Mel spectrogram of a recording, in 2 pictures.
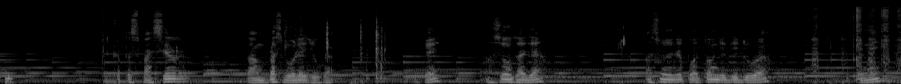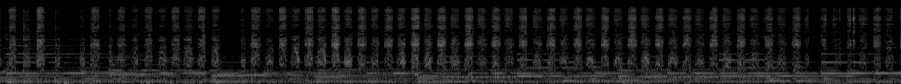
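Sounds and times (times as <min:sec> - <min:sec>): saw rasping through wood: 0:08.1 - 0:18.0.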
